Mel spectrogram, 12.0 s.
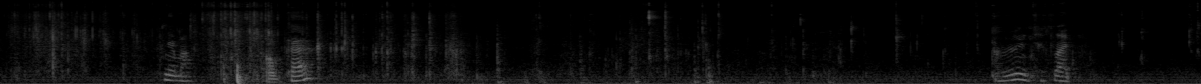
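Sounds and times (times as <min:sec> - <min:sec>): snack packets rustling: 0:00.0 - 0:09.1
people chewing crunchy peanuts: 0:06.1 - 0:10.0, 0:10.9 - 0:12.0.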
